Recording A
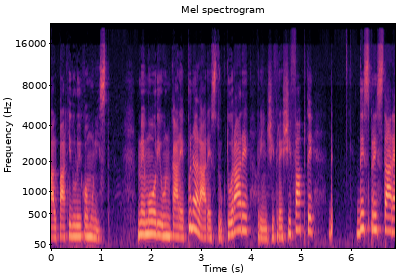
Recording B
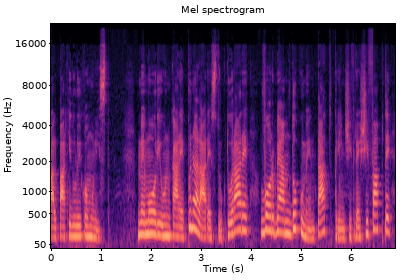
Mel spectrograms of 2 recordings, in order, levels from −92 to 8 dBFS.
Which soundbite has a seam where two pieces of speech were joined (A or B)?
A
